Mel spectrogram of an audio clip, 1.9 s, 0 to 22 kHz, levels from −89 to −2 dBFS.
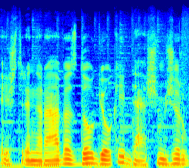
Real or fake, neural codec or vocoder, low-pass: real; none; 19.8 kHz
